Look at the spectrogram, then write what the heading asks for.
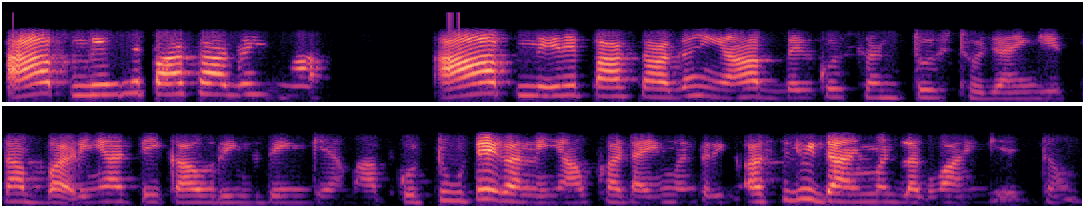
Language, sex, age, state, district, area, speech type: Hindi, female, 18-30, Uttar Pradesh, Ghazipur, urban, conversation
